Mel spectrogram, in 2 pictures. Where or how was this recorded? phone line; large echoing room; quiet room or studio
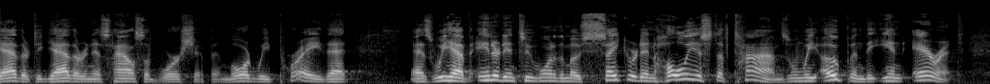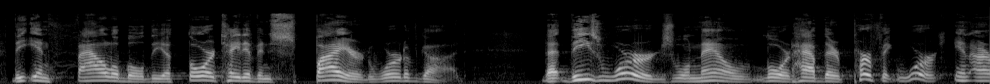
large echoing room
